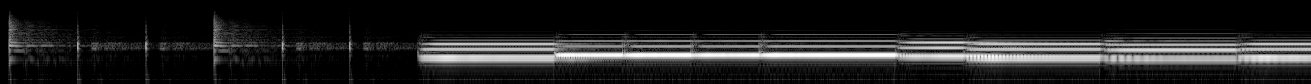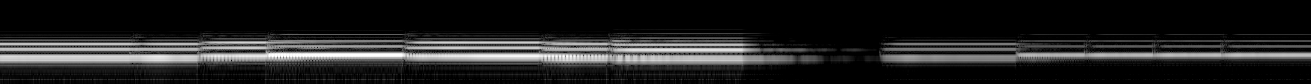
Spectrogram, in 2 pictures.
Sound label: Pourtant horn; Ensemble Pourtant; si je brunette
